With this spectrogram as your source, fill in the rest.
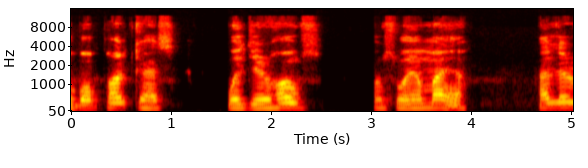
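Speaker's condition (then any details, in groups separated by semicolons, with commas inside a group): Cerebral palsy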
